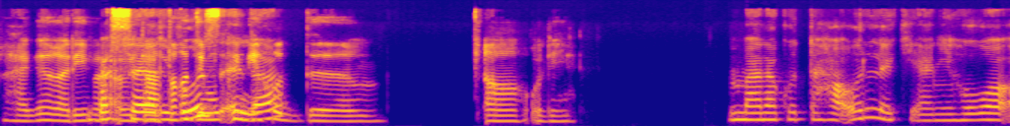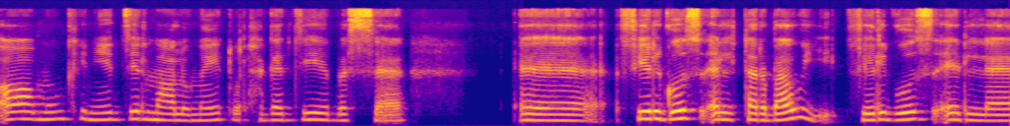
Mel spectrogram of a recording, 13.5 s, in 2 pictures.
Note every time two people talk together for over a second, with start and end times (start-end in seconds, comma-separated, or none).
0.6-2.0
